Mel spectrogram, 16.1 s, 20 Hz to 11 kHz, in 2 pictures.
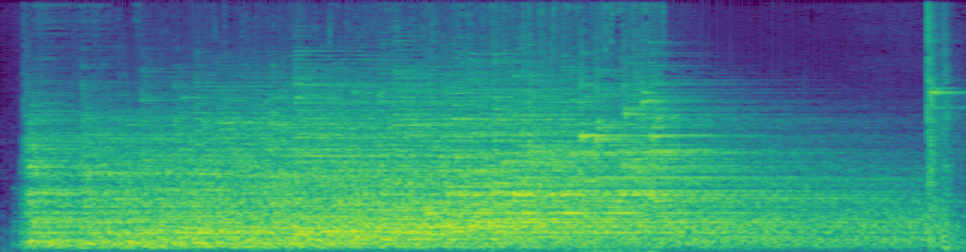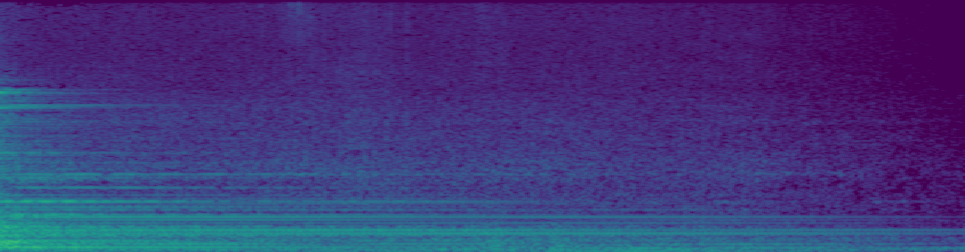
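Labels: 0.1s Horrible low-pitched piano sounds fading out. 7.7s
7.7s High-pitched piano sound slowly fading out. 16.1s

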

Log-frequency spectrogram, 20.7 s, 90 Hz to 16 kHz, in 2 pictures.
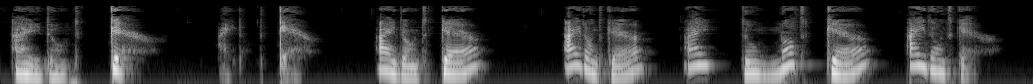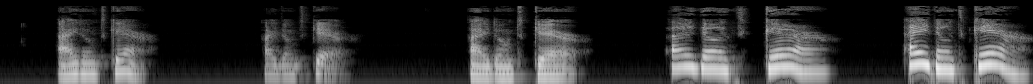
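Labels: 0.0s Someone speaks the phrase "I don't care" repeatedly in different tones. 20.7s

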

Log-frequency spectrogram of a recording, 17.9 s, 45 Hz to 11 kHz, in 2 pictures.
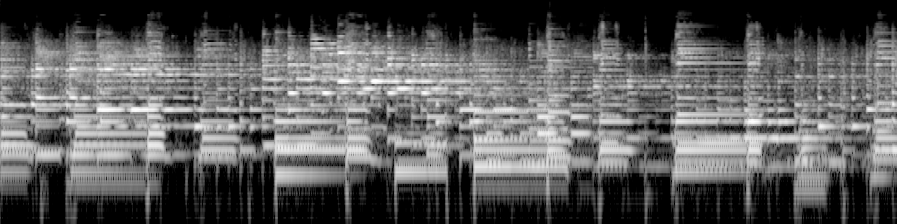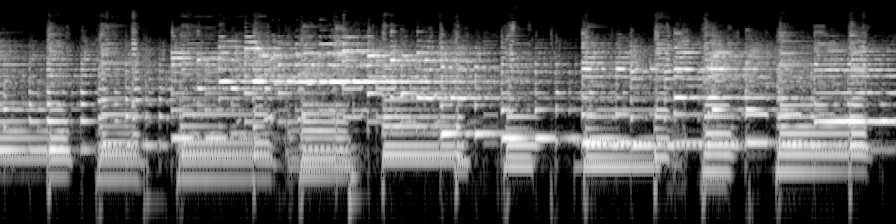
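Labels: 0.0s A guitar plays a melodic pattern. 17.9s
0.0s An electric guitar is being played off beat. 17.9s

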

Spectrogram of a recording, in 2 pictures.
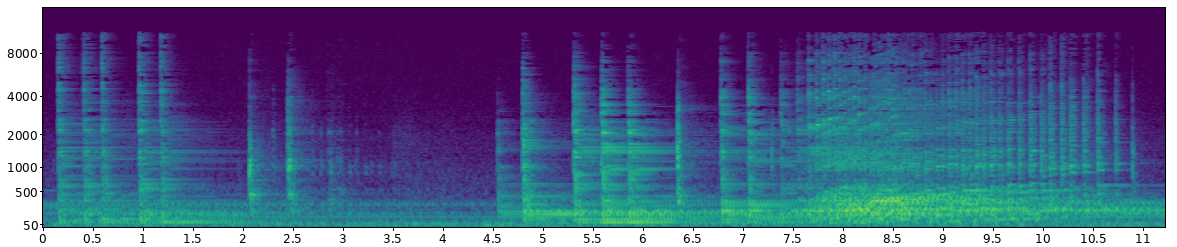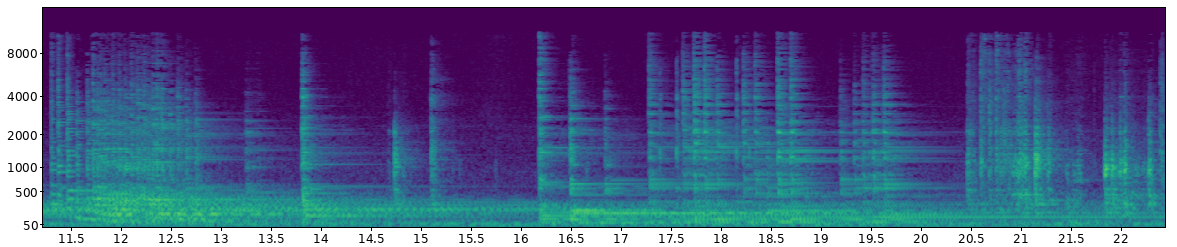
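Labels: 0.0s All piano keys are gradually pressed in order. 22.4s
0.0s Piano keys are being played. 22.4s

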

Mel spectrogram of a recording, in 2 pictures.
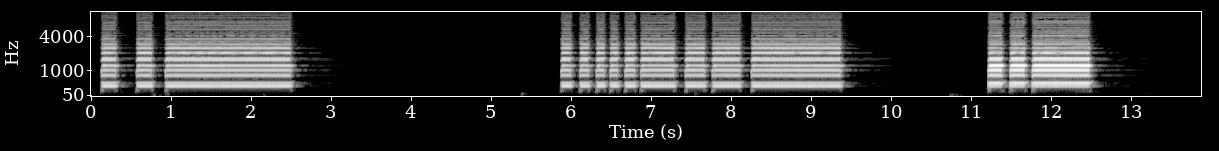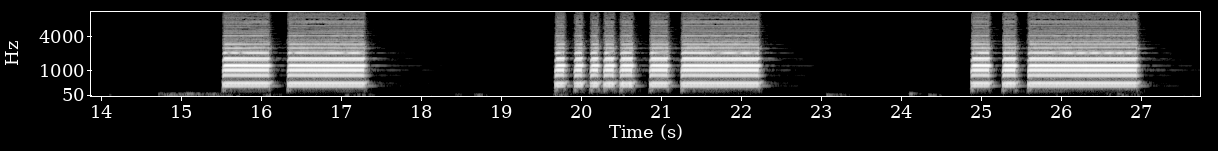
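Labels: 0.0s A car horn honks repeatedly in an irregular pattern. 2.7s
5.8s A car horn honks repeatedly in an irregular manner. 9.5s
11.1s A car horn honks three times with a crisp sound. 12.6s
15.5s A car horn honks twice with a crisp sound. 17.4s
19.5s A car horn honks repeatedly in an irregular pattern. 22.4s
24.8s A car horn honks three times with a crisp sound. 27.1s

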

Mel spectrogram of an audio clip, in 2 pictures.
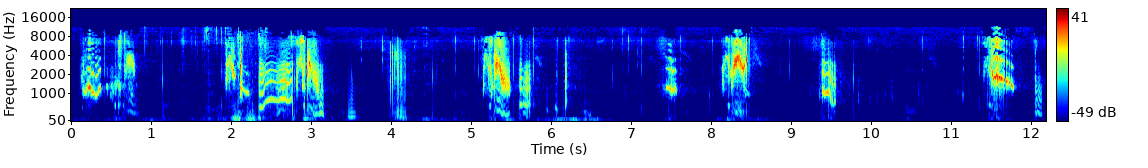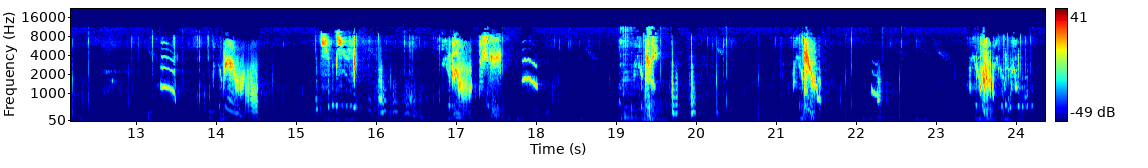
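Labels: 0.0s A radio is playing while someone adjusts the frequency. 24.4s

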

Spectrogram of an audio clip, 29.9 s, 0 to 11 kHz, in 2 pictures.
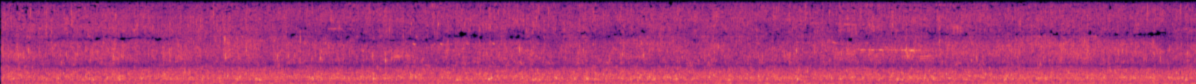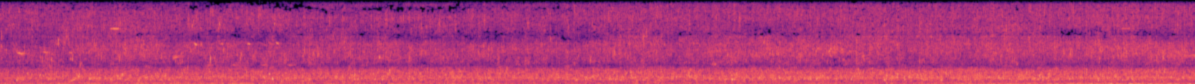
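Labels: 0.0s A strong stream of water flows rapidly while birds sing in the background. 29.9s

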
